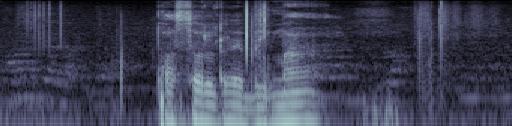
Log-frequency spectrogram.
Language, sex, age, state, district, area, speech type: Santali, male, 30-45, West Bengal, Purba Bardhaman, rural, spontaneous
